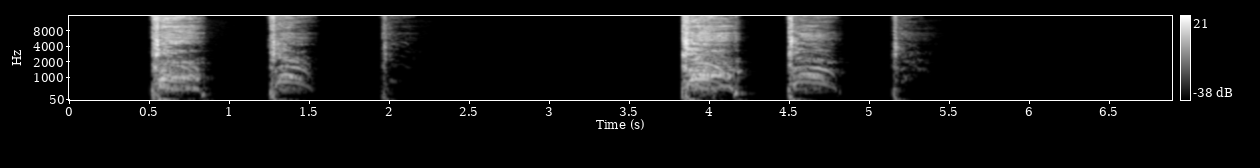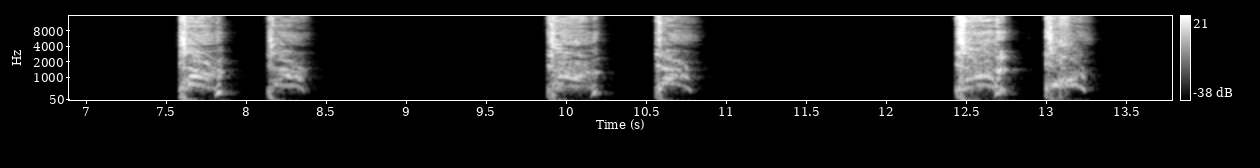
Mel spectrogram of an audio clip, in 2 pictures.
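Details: Quick, dry, wheezy cough recorded as plants start to bloom: twelve short, dry coughs in five quick bouts, each with a faint whistling edge.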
